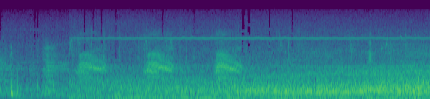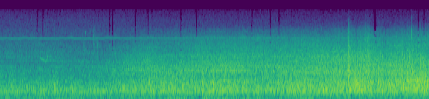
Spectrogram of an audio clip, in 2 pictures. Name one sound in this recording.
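A truck engine rumbles, growing louder as it approaches.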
